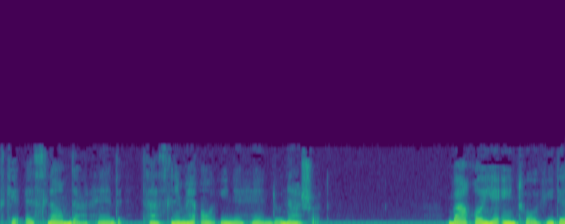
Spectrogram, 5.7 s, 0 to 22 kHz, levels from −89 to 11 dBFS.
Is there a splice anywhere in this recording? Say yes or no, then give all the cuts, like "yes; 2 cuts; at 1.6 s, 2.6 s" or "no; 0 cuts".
no; 0 cuts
